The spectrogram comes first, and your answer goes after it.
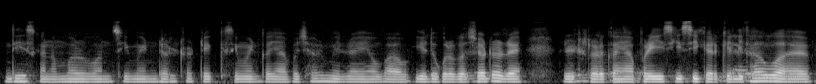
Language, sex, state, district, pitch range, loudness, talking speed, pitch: Hindi, male, Bihar, Kaimur, 125-130 Hz, -19 LUFS, 235 wpm, 125 Hz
